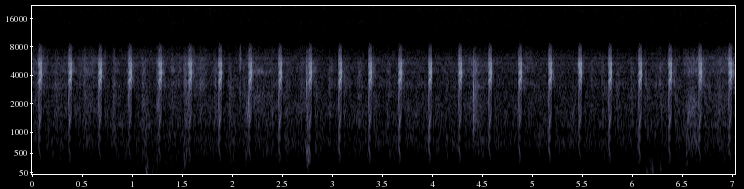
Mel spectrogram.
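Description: Faint, steady ticking, about three ticks a second, over near silence.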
